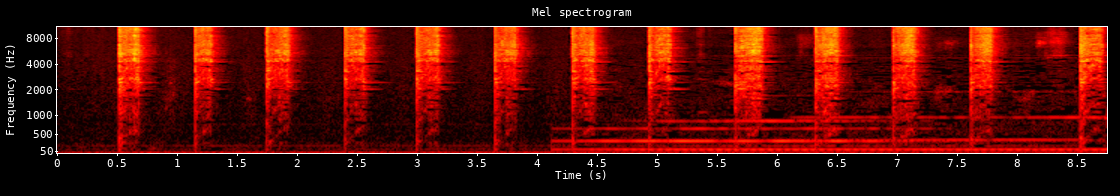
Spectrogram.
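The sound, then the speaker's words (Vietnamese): A sharp, shiny butcher knife is drawn against a table edge in many regular, evenly spaced rasping strokes. A low, sustained droning tone joins partway through and continues under the strokes. “Nó đứng lên lặng lẽ cầm lấy con dao bầu sắc nhọn, bóng loáng. Nó mài con dao vào cạnh bàn, âm thanh nghe rùng rợn.”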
